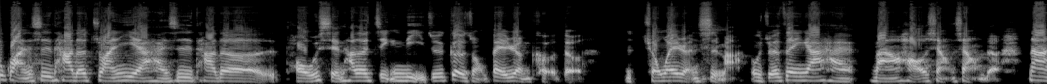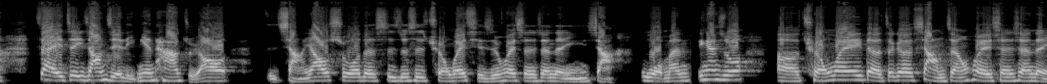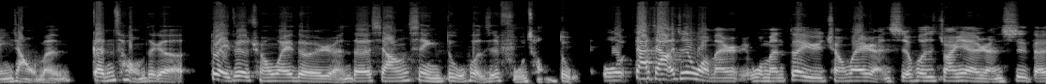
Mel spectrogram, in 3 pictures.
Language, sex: Chinese, female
